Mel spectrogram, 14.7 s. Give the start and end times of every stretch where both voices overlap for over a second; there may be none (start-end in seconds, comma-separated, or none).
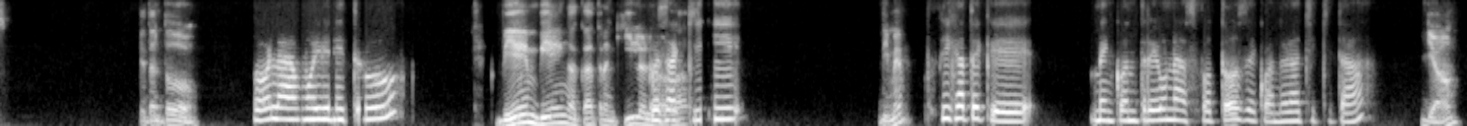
none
